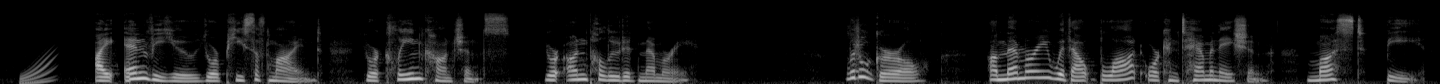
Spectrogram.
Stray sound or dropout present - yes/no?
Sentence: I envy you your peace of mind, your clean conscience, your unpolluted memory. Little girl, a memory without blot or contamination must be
yes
